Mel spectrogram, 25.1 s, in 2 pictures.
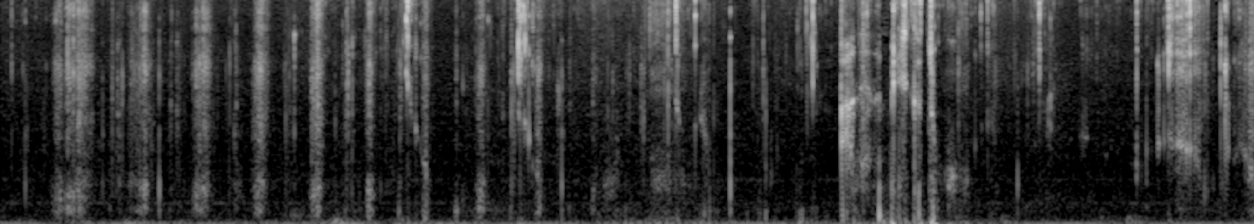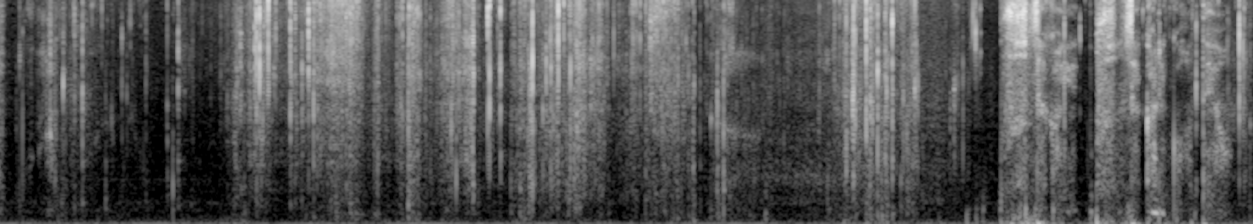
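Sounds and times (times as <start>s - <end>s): crunching and chewing candy: 0.0s - 8.3s, 9.4s - 22.6s, 24.3s - 25.0s
plastic snack packet crackling: 11.5s - 22.4s, 24.3s - 25.0s.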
